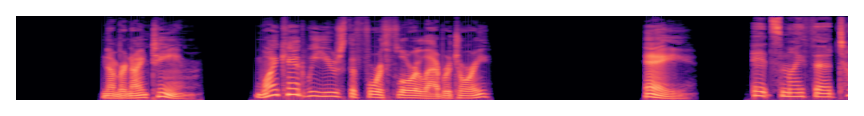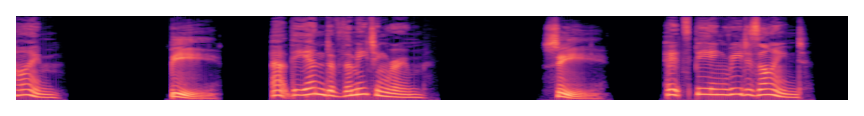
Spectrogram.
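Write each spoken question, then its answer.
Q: Why can't we use the fourth floor laboratory?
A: C: It's being redesigned.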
